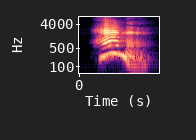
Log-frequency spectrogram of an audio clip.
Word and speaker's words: Hannah: Hannah. Hannah. Do you remember? Hannah. The first one is pronounced. The last one is not pronounced.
